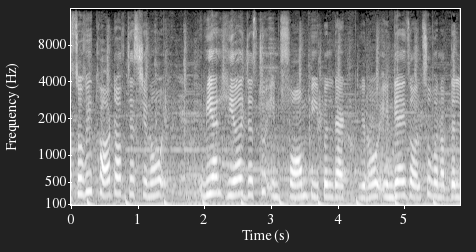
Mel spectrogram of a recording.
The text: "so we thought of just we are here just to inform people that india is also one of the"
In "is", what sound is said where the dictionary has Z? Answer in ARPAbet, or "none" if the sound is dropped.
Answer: Z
